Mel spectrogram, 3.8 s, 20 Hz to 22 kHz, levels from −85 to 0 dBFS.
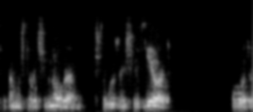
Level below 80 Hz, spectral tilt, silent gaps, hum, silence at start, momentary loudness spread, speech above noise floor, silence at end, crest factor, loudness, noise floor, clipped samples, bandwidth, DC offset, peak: -78 dBFS; -6 dB/octave; none; none; 0.15 s; 21 LU; 66 dB; 0 s; 20 dB; -23 LUFS; -89 dBFS; under 0.1%; 10 kHz; under 0.1%; -4 dBFS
